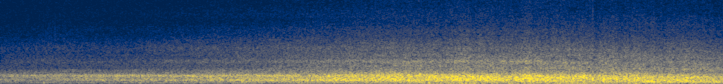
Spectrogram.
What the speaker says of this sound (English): this is a very good place to watch trains go by.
